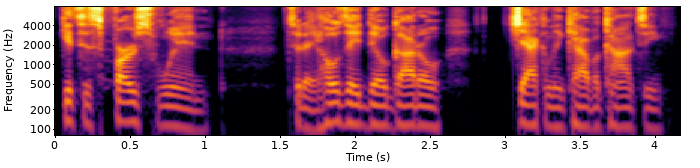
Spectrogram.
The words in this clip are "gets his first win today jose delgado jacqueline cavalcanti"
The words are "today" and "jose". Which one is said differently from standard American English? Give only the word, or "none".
none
